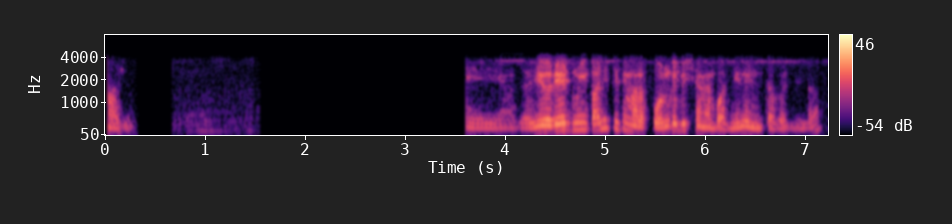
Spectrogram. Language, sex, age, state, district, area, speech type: Nepali, male, 18-30, West Bengal, Darjeeling, rural, conversation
